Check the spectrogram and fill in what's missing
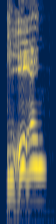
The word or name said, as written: LIERING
